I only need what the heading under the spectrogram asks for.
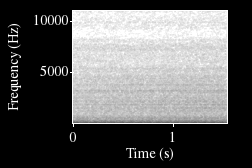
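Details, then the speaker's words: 2006 Honda Element K24 with P0301 code, idling. Low, lumpy idle with a regular stumble; scanner counts 400+ real-time misfires on cylinder one, a dead miss later confirmed by an injector swap as a faulty fuel injector. "We're counting real time misfires on cylinder one. You see that? Cylinder one misfire. We got 400 and something misfires. So, we've got a dead miss on cylinder one."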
